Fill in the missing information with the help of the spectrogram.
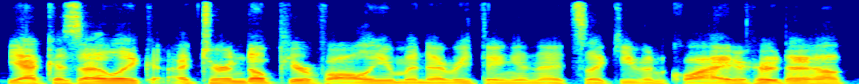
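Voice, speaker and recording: A man hosting a live day-trading stream, thinking aloud over charts, often trailing off into quiet remarks and laughing easily. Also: medium pitch, steady tone, brisk, no room sound. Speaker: day-trading livestream host. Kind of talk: live trading commentary with guests.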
